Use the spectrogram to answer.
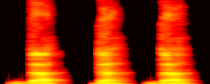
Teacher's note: Look at where the tip of your tongue is. It's kind of hitting right behind your teeth, up toward the back there. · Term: D sound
